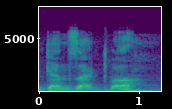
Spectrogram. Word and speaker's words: Ganzak Dvar: Flame Master Ganzak Dvar, or just Var, probably. I don't think you pronounce that D, but Flame Master Ganzak Dvar.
